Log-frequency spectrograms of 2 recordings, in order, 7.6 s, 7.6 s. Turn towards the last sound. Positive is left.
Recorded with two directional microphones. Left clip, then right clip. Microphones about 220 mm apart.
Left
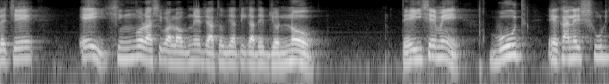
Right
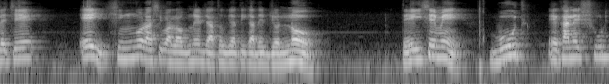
turn(degrees=40)  # may be behind; listen again after turning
